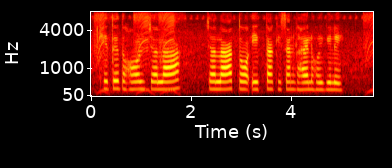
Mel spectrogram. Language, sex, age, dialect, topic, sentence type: Magahi, female, 18-24, Northeastern/Surjapuri, agriculture, statement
